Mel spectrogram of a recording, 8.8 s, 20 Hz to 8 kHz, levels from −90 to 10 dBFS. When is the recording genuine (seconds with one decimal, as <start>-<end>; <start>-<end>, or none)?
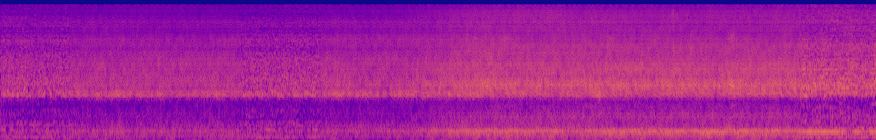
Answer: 0.0-0.7; 2.4-3.2; 8.0-8.8

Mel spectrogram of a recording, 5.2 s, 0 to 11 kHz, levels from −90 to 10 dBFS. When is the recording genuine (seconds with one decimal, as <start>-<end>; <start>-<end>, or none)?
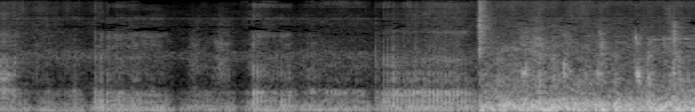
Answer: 0.8-5.2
